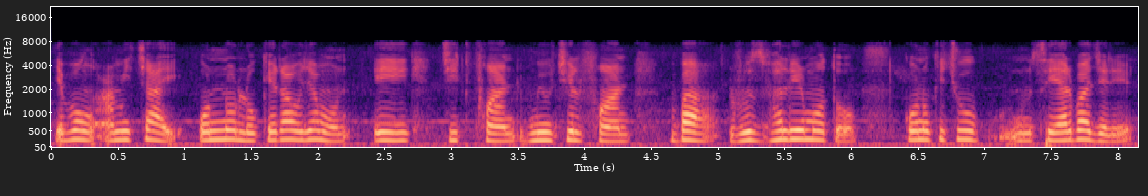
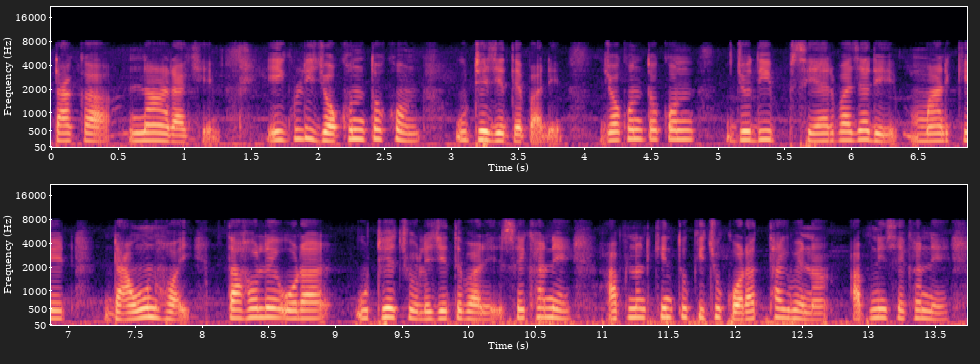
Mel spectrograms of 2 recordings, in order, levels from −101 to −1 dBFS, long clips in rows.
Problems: none marked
